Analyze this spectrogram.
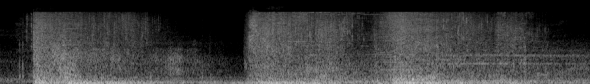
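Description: A blade slashes and strikes flesh with heavy impacts.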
